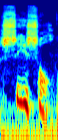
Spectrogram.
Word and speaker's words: Cecil: His family pronounced his name Cecil in the American fashion.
